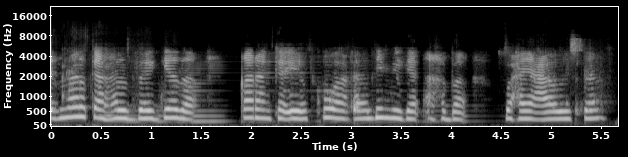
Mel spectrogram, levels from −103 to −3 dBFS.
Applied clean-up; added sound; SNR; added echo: neural mask model DeepFilterNet 3.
